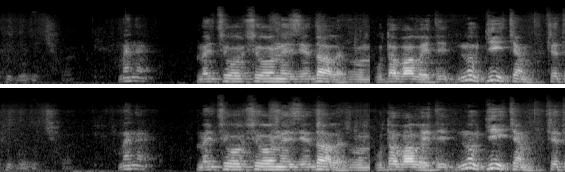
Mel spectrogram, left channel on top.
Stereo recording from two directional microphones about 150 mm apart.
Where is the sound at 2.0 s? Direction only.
15° left (ahead or behind).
